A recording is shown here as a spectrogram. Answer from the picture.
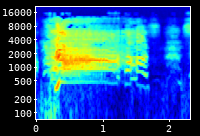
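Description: A person's loud yell, held at one high pitch for about a second and a half, cheering a goal.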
